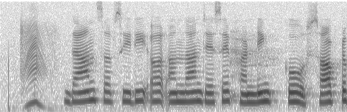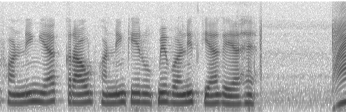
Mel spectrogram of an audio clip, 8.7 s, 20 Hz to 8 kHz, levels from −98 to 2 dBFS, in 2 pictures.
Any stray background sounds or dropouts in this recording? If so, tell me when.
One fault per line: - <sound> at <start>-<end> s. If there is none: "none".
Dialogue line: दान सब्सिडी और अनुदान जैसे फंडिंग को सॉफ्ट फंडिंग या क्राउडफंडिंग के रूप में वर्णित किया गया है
none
